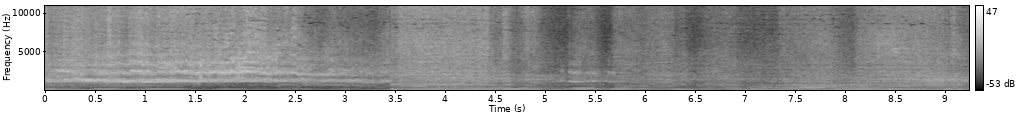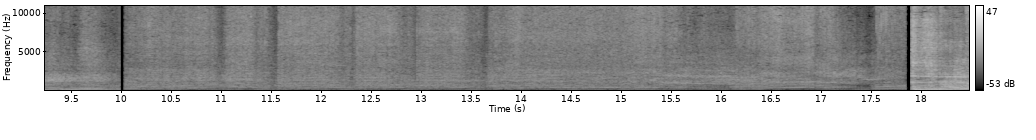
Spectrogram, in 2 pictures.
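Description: A car doing burnouts or donuts on asphalt: tires squealing for the first few seconds, then the engine revving up and down repeatedly. Near the end it cuts abruptly to loud live music.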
